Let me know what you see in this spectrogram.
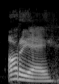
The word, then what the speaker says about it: Aurier: So keep an eye out for him, Serge Aurier, and I hope that's how you say it. Although you've got the French connections, Aurier. Aurier, mm.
